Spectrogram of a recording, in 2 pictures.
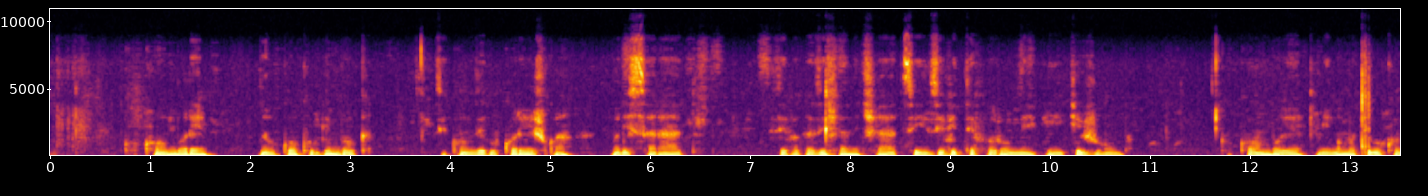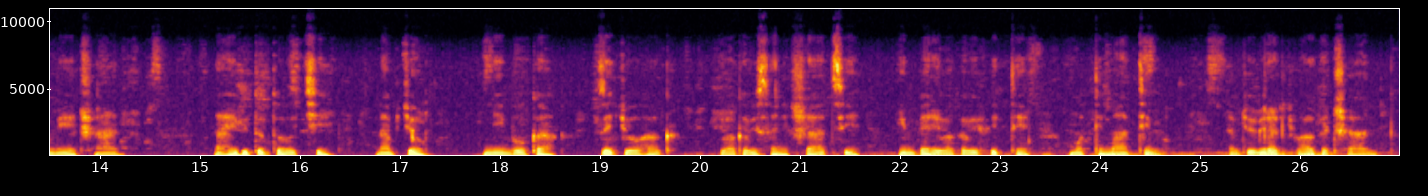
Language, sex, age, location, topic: Kinyarwanda, female, 25-35, Musanze, agriculture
